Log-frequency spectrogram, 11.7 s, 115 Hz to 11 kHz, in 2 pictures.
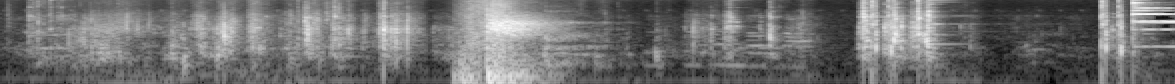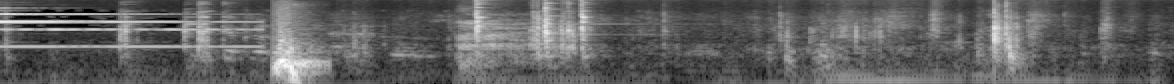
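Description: Metal tools clattering and clanking against a GY6 125 scooter's clutch and transmission parts during a clutch removal, with a loud clank about two and a half seconds in. Midway there is a click followed by a ringing bell chime, the sound effect of a subscribe-button animation.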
